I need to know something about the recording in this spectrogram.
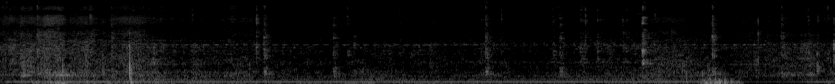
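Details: Burnham Alpine gas boiler with no heat or hot water. Sparse, uneven light ticks over a steady low hum; a zone valve's end switch is failing and chattering.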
